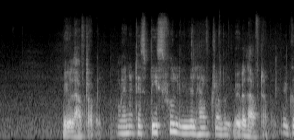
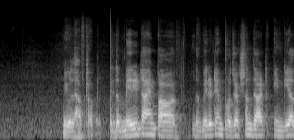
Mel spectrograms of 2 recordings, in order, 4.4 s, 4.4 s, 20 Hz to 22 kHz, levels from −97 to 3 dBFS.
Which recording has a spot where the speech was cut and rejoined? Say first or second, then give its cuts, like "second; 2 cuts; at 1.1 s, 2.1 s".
second; 1 cut; at 1.7 s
